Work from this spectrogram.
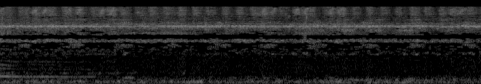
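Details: A constant high shimmering chirp of crickets fills a village night, even and rapidly pulsed, with a faint low hum in the first second.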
